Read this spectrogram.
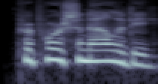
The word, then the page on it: proportionality: American English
